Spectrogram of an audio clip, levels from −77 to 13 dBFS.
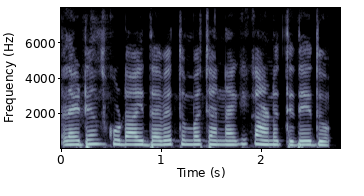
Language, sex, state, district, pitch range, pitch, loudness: Kannada, female, Karnataka, Bidar, 215-235 Hz, 225 Hz, -14 LUFS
